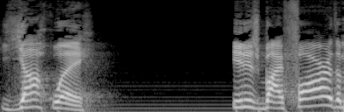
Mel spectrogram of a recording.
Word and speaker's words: Yahweh: But we believe the best pronunciation is something like Yahweh. Yahweh. It's anglicized. You may have seen it anglicized as Jehovah when you were growing up in older Bibles. But it's Yahweh. Now, in most English translations, it's translated by the word Lord in all caps.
